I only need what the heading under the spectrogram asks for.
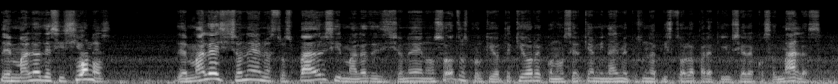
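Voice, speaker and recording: The man's voice swings very widely in pitch, with audible room echo and noticeable background noise. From Sinaloa, Mexico (Los Mochis). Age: 30s. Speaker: addiction prevention speaker. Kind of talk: live stream talk. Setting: live stream.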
